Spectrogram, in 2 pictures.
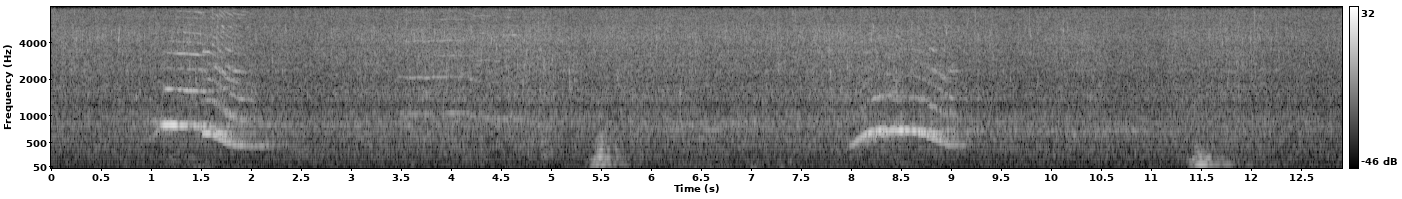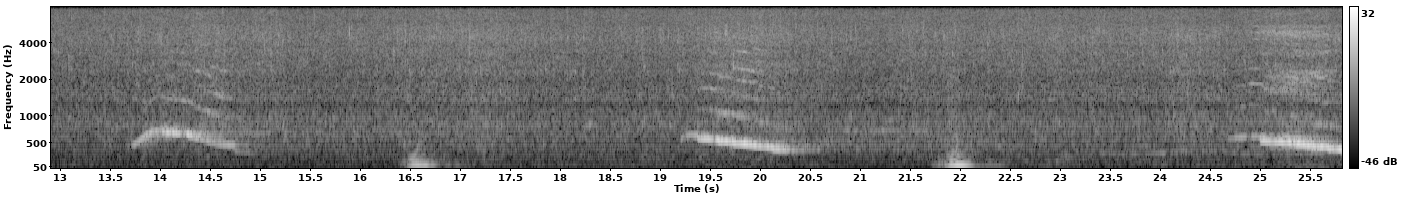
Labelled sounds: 1.1	2.1	humpback whale, 0.88 to 7.4 kHz
3.5	4.6	humpback whale, 0.81 to 6.3 kHz
8.2	9.1	humpback whale, 0.78 to 1.6 kHz
13.9	14.6	humpback whale, 0.78 to 1.5 kHz
19.4	20.0	humpback whale, 0.88 to 2.6 kHz
24.8	25.8	humpback whale, 0.78 to 5.1 kHz

